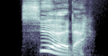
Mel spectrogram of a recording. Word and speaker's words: syödä: A Finnish word that uses this sound is, for example, syödä, meaning to eat.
